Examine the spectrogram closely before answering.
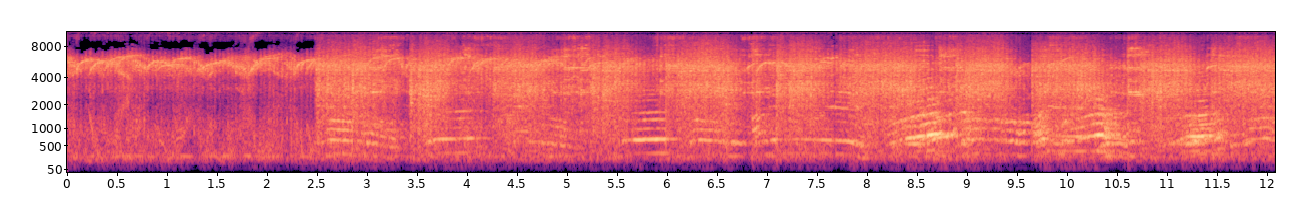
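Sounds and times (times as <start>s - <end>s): chorus of high-pitched chirps: 0.0s - 12.0s.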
